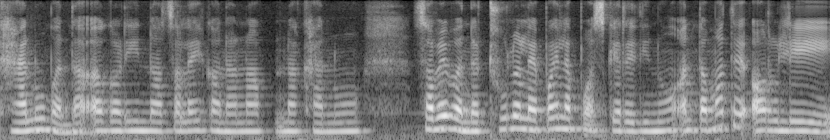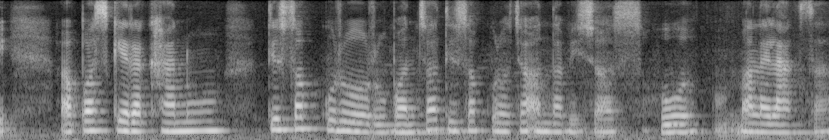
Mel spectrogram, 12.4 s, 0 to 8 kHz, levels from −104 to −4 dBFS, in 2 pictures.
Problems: continuous background conversations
